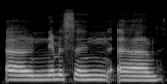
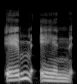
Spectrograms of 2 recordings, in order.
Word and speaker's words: Mnemosyne: The daughters of Zeus and Mnemosyne, is that how you say your name? Mnemosyne? It's Mnemosyne. I'm assuming the M is silent, so it's Mnemosyne, who preside over the arts and science.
